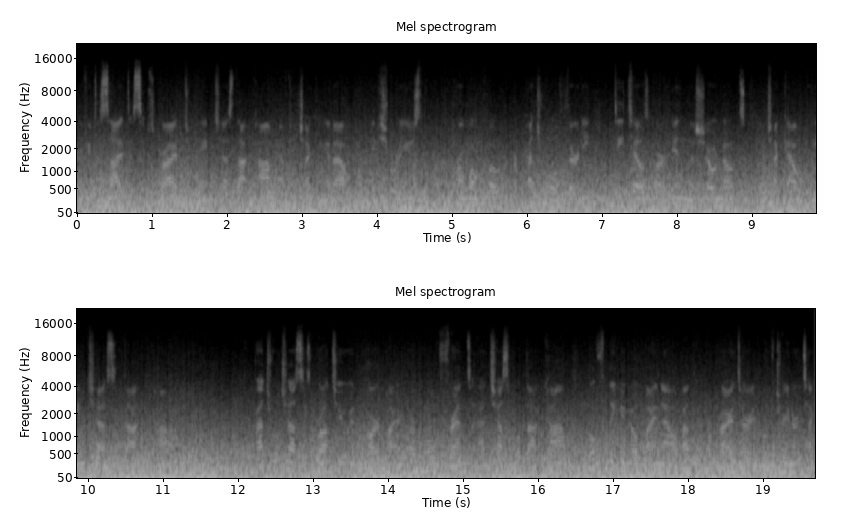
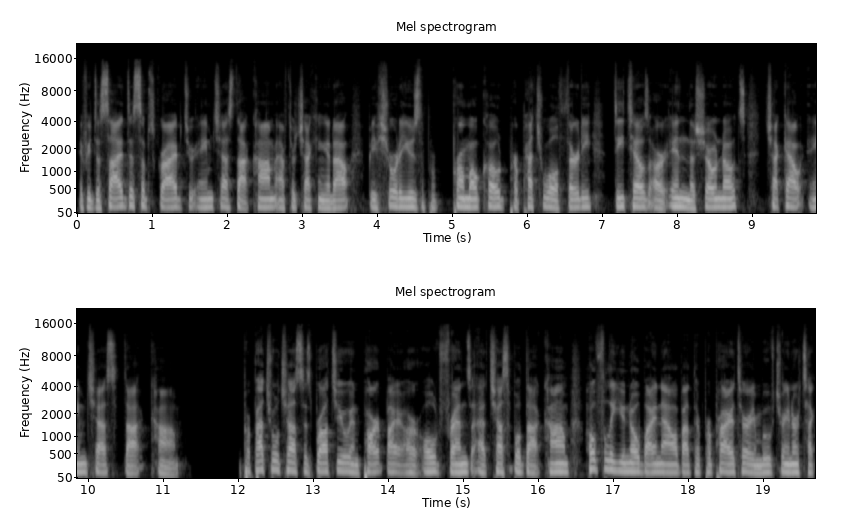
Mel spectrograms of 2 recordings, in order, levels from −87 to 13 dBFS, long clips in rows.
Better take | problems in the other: second | wind noise on the microphone; heavy; 3 dB above the speech

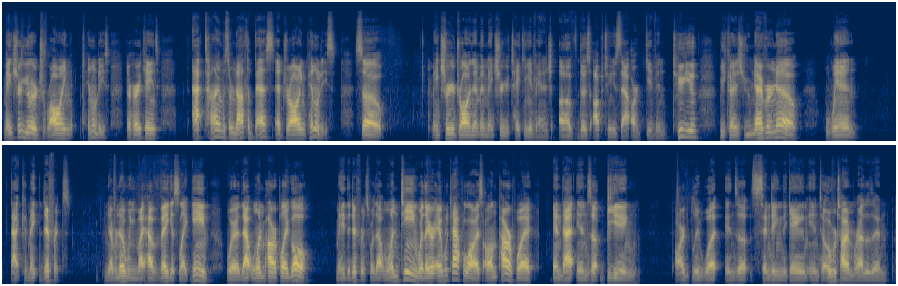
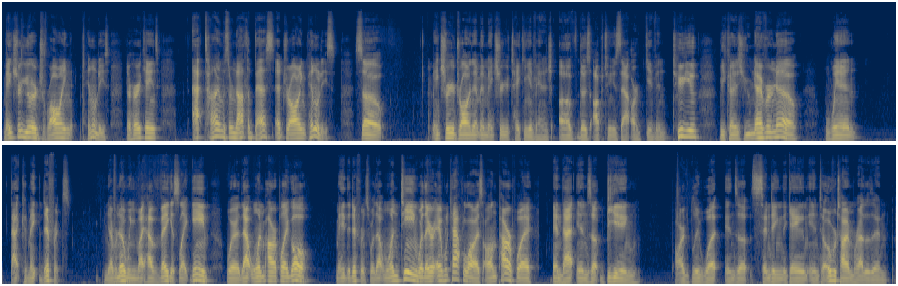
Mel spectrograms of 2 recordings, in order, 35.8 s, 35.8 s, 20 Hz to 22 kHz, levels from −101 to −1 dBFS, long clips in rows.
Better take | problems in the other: second | thin; very; fading below 600 Hz

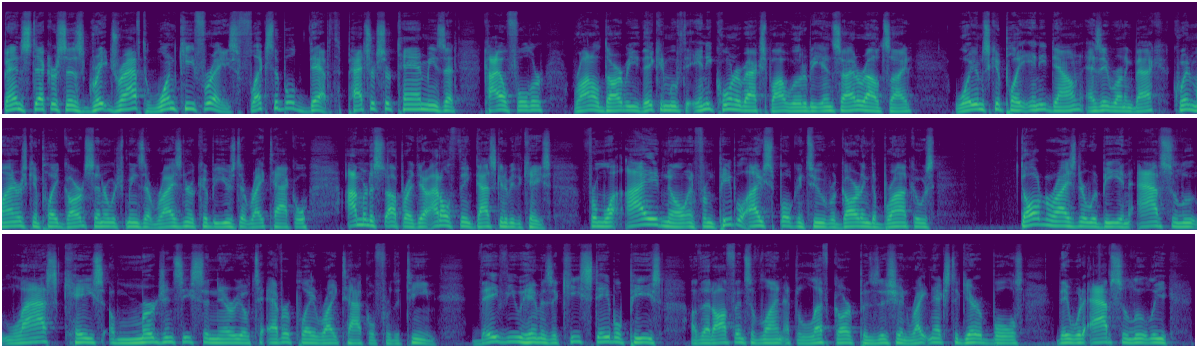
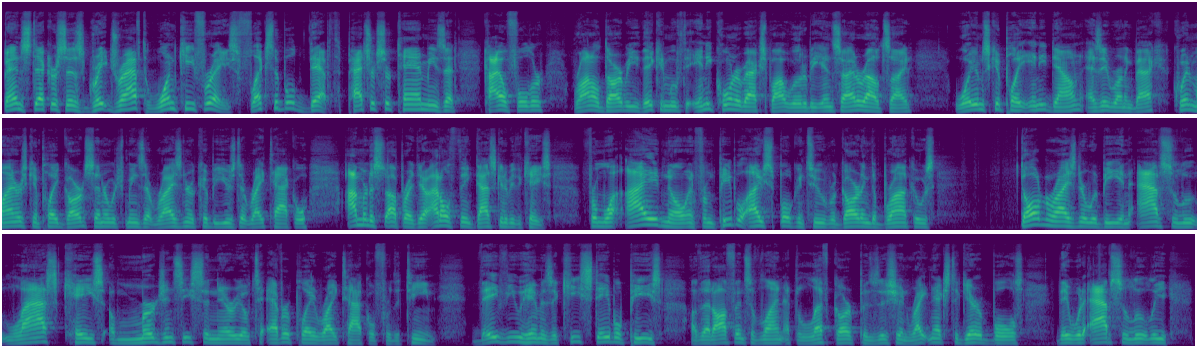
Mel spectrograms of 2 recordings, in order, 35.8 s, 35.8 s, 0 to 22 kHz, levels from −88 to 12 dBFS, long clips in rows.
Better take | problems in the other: first | thin; somewhat; fading below 400 Hz

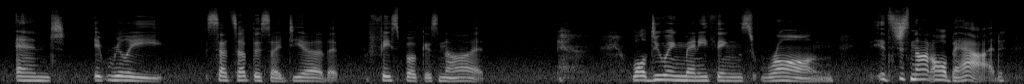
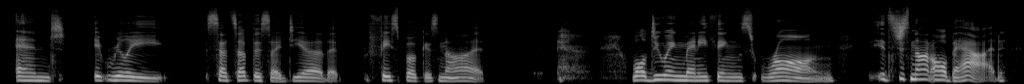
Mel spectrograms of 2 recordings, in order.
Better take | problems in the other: second | hiss; faint; throughout; 25 dB below the speech

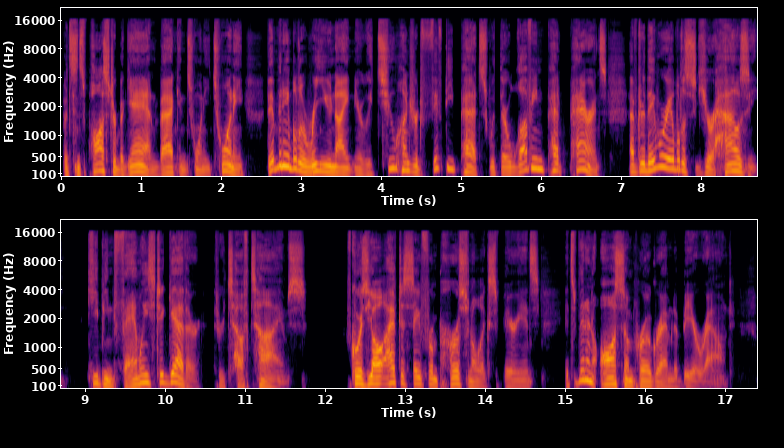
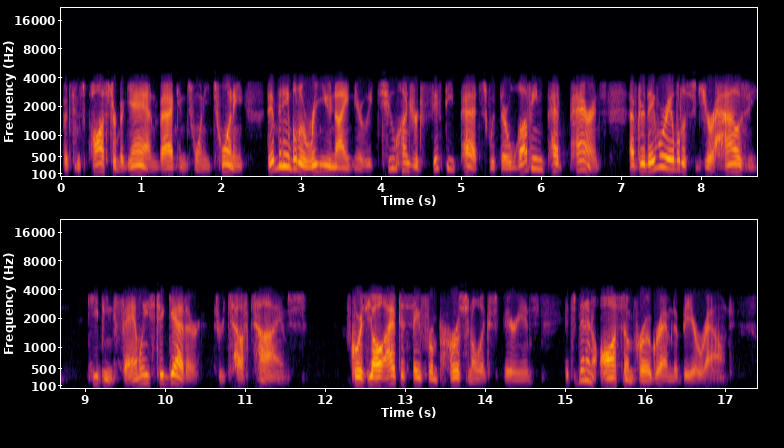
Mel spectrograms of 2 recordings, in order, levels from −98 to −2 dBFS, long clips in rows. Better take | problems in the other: first | phone-call audio; nothing above 3.5 kHz

